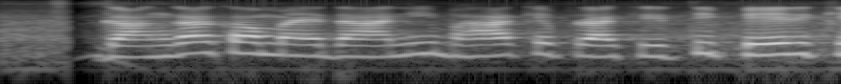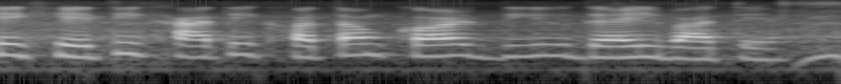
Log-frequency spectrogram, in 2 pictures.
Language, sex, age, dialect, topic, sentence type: Bhojpuri, female, 18-24, Northern, agriculture, statement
